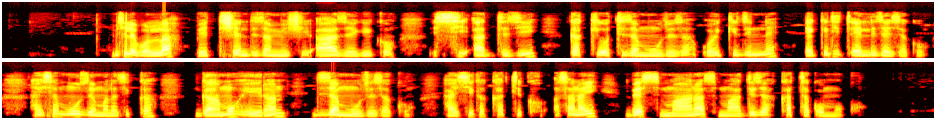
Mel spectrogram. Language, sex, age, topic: Gamo, male, 25-35, agriculture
